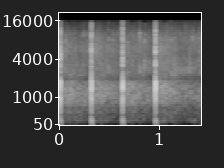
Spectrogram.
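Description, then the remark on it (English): A church audience claps together in praise to God in steady unison, four sharp, crisp beats evenly spaced about a third of a second apart, with a low murmur of room noise and no one speaking. “Let's give God a clap and a praise.”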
